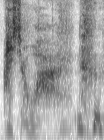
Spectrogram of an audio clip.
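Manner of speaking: put-on small creature cry voice. Doing an Oshawott impression for the others: Oshawott impression. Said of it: "I'll do my best Oshawott impression".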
